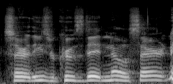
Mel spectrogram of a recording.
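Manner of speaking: nervous recruit. Retold or imitated. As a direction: squeak out a frightened "sir". Recruit Lorenzoni voiced.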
